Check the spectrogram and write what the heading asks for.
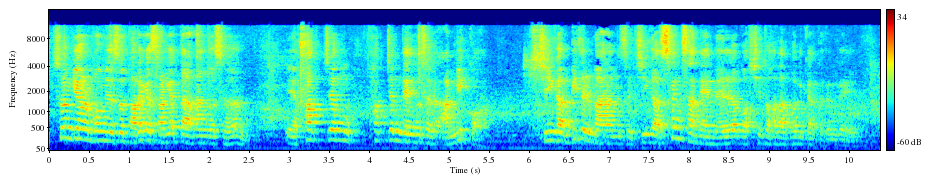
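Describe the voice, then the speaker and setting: A pastor gives a Bible lecture in a church lecture room, his male voice fairly high-pitched and moving at a normal speed. He is animated and joking, repeating key words as he goes. The recording sounds like an echoey hall, with the mic far away and faint noise in the background.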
